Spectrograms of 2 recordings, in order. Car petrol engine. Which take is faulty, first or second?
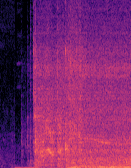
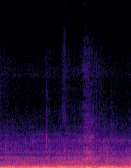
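second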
